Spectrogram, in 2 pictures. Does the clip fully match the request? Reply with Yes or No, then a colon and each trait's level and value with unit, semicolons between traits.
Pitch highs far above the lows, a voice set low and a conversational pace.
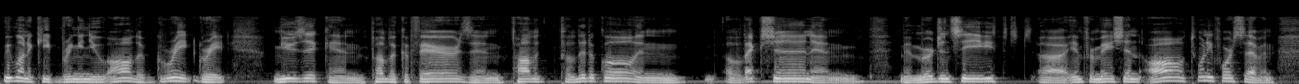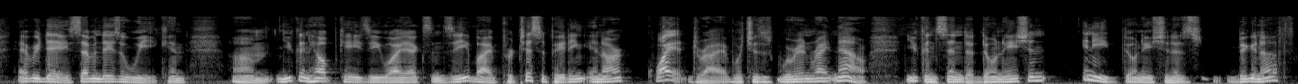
No: average, 4.8 semitones; low, 120 Hz; average, 145 wpm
